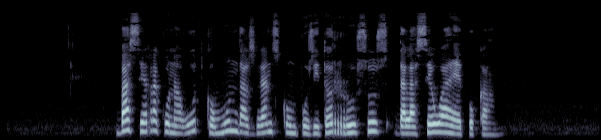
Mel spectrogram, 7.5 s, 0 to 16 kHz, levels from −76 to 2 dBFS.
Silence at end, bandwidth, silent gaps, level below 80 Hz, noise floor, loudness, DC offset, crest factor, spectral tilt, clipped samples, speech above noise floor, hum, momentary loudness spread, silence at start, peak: 1.3 s; 11.5 kHz; none; -76 dBFS; -65 dBFS; -22 LUFS; under 0.1%; 20 dB; -4.5 dB/octave; under 0.1%; 44 dB; none; 8 LU; 1.45 s; -2 dBFS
